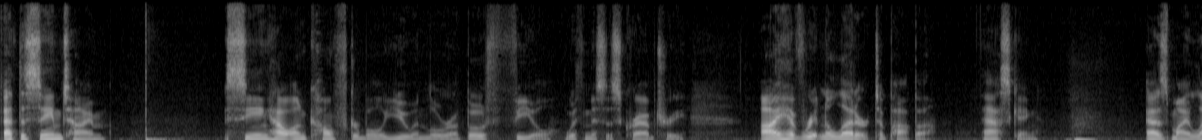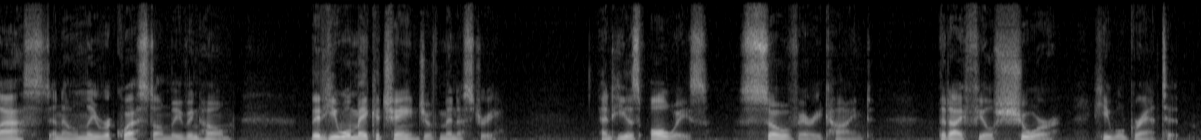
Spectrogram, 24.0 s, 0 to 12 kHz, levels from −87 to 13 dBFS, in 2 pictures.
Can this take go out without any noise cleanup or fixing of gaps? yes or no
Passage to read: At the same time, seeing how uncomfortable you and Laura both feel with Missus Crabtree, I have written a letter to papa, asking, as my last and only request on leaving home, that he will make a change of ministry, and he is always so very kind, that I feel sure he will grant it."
no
